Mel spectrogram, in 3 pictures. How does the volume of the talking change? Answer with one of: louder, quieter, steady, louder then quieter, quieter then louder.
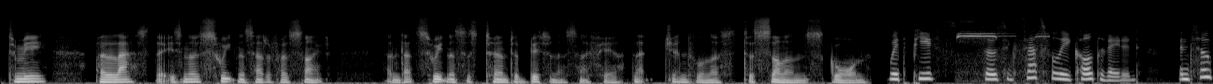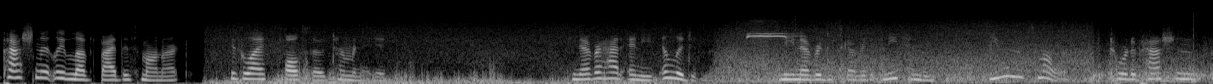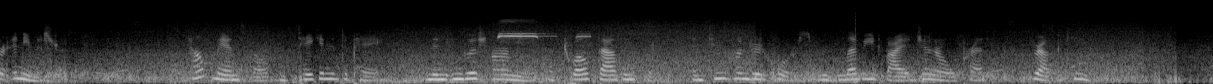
steady.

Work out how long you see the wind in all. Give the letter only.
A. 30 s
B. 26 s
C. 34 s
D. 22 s
D.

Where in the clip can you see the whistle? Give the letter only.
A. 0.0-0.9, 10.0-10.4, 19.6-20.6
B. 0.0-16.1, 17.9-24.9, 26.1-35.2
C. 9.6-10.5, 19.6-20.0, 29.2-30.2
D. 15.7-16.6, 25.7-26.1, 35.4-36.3
C.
